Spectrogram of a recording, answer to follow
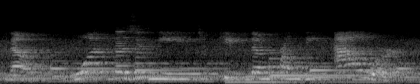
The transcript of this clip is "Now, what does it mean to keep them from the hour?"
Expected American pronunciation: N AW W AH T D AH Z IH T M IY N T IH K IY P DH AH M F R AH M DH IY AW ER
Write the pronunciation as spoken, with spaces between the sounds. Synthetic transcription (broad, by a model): N AW W AH T D AH Z IH T M IY N T IH K IY P DH AH M F R AH M DH IY AW ER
